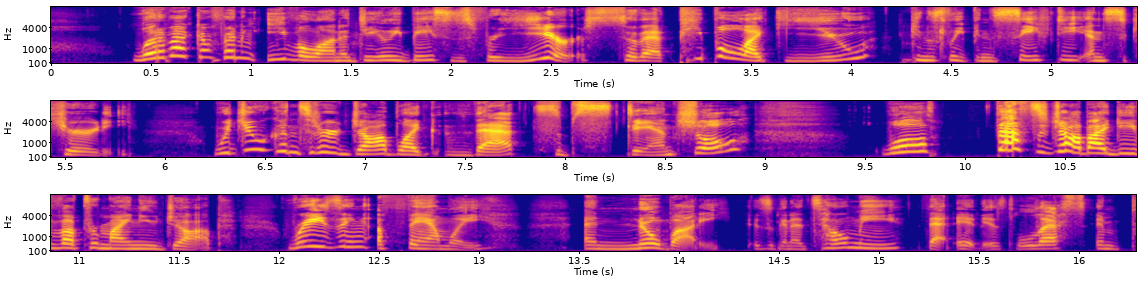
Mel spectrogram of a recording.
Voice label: Animation; Elastigirl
